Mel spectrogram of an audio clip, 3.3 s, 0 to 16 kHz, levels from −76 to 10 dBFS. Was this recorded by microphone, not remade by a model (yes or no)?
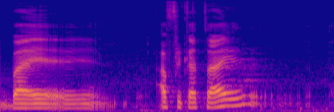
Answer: yes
